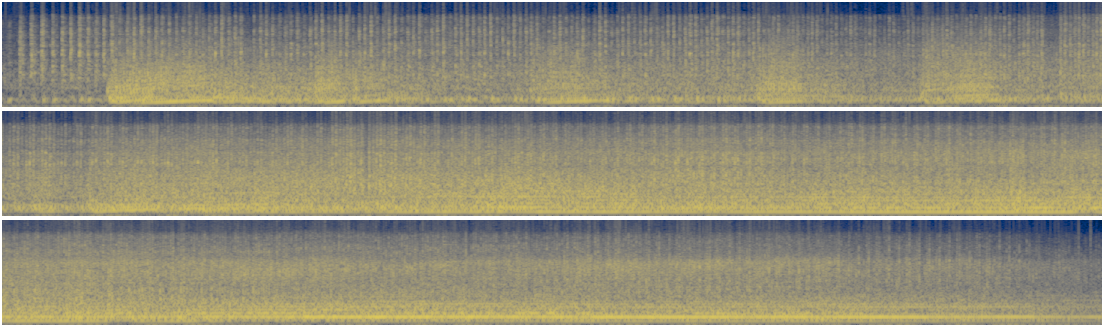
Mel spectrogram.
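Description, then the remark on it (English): The piston engine of a World War I Sopwith Camel biplane coughs and sputters in uneven bursts for several seconds as it starts for takeoff, then catches into a steady, loud, droning roar with a low humming tone that holds to the end. “Here's World War I flying ace climbing into the cockpit of his Sopwith Camel.”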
